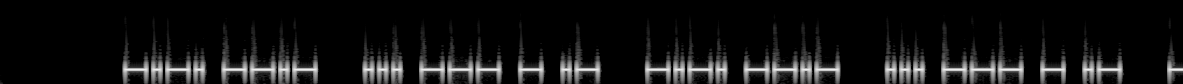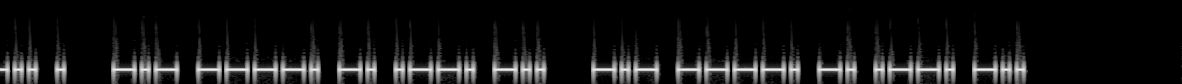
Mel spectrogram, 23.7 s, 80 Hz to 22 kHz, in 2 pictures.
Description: Morse code, heard as a keyed tone, about 17 wpm, 700 Hz. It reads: CQ SOTA CQ SOTA DE K9NPD K9NPD
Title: SOTA QSO Practice 17wpm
